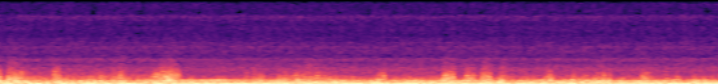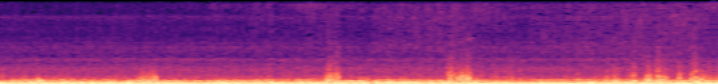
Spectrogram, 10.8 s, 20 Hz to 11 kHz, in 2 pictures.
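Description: BMW S1000RR inline-four engine running steadily while the bike is ridden, its pitch drifting a little late on.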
